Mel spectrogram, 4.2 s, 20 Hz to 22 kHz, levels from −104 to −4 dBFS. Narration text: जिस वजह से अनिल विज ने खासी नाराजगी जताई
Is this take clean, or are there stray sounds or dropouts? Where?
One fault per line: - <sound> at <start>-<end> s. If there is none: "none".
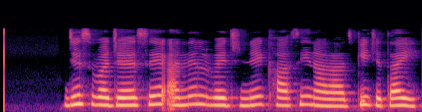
none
